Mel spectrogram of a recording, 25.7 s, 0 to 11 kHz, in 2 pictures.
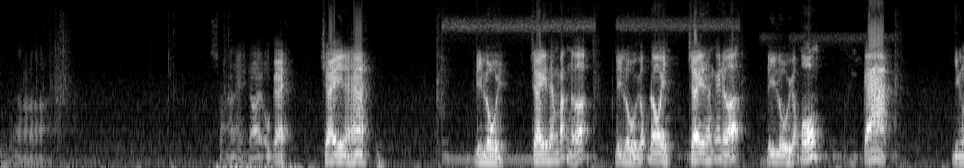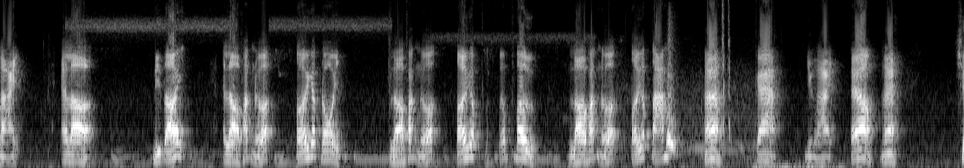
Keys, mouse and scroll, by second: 0.4 ctrl+shift+l, 1.6 click, 3.9 click, 5.8 j, 7.8 j, 9.8-10.5 typing, 11.9 typing, 13.7 typing, 15.9 typing, 18.0 typing, 20.5 typing, 23.0-23.7 typing, 25.6 typing.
